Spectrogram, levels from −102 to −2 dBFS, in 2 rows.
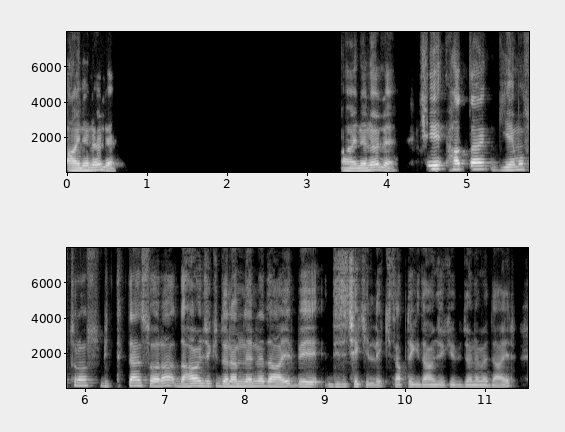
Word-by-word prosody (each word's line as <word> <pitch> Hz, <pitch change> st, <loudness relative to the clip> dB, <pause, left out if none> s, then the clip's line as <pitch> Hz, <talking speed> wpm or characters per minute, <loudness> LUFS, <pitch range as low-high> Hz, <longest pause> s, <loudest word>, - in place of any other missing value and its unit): Aynen 130 Hz, +1 st, +4 dB
öyle. 155 Hz, +2 st, +3 dB, 2.8 s
Aynen 125 Hz, +1 st, +2 dB
öyle 145 Hz, -5 st, +2 dB, 0.3 s
ki, 205 Hz, +1 st, +5 dB
hatta 175 Hz, +3 st, +6 dB
Game 150 Hz, -3 st, -3 dB
of 165 Hz, 0 st, -6 dB
Thrones 165 Hz, -1 st, -4 dB
bittikten 140 Hz, +4 st, -2 dB
sonra 155 Hz, -1 st, 0 dB
daha 140 Hz, +3 st, +3 dB
önceki 140 Hz, -1 st, -5 dB
dönemlerine 130 Hz, +1 st, 0 dB
dair 130 Hz, +1 st, +1 dB
bir 130 Hz, -2 st, -1 dB
dizi 120 Hz, +1 st, -7 dB
çekildi. 125 Hz, -2 st, -5 dB
Kitaptaki 110 Hz, -3 st, -6 dB
daha 105 Hz, -1 st, -2 dB
önceki 105 Hz, 0 st, -7 dB
bir 100 Hz, -, -14 dB
döneme 105 Hz, -1 st, -5 dB
dair. 95 Hz, 0 st, -5 dB
130 Hz, 125 wpm, -25 LUFS, 120-150 Hz, 2.8 s, hatta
